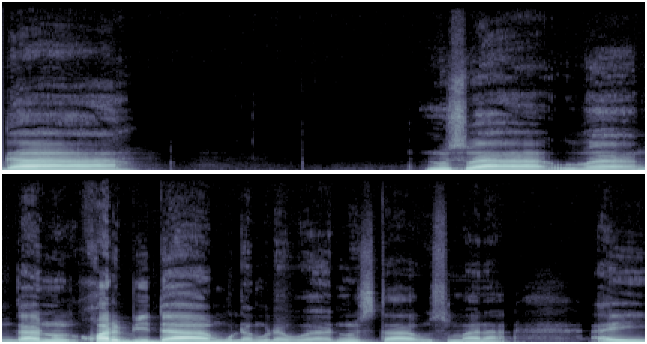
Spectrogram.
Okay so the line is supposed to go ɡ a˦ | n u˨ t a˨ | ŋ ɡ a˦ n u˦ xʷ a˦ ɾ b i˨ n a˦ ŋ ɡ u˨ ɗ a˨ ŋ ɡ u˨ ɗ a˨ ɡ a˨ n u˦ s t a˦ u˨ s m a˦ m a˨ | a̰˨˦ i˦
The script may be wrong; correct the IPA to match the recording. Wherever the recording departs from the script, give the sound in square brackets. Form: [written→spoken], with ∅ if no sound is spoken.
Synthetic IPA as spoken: ɡ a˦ | n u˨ [t→s] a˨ | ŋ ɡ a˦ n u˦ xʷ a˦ ɾ b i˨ [n→d] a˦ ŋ ɡ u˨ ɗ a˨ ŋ ɡ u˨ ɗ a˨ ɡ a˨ n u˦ s t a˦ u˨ s m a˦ [m→n] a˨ | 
